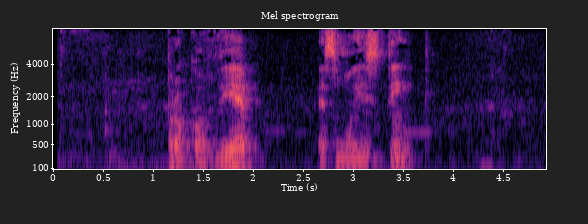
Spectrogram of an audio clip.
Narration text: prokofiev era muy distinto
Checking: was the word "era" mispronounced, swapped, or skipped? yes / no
yes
